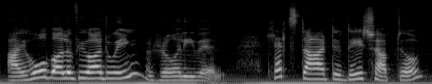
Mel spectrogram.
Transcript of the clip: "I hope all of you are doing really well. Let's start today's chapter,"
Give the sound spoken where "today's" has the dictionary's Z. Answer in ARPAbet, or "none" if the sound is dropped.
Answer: none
